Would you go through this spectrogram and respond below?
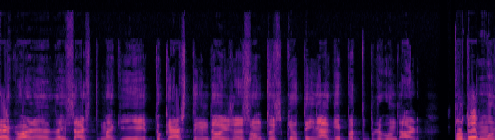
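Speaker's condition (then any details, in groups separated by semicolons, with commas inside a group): Cerebral palsy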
